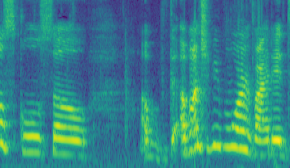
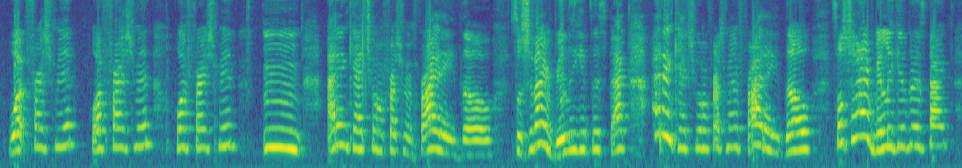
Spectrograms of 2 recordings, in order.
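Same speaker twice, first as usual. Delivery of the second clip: high-pitched mock senior sister; teasing taunt; 6 semitones higher than usual. Senior sister holding a freshman's skateboard, taunting. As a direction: needle him with repeated questions, imitating her.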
